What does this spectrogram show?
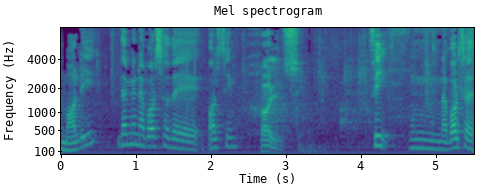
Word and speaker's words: Holcim: Holcim. Holcim. Holcim, sin palito. ¿No? Pero acentuado. Y se pronuncia Holcim, Holcim, con acento en la O.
